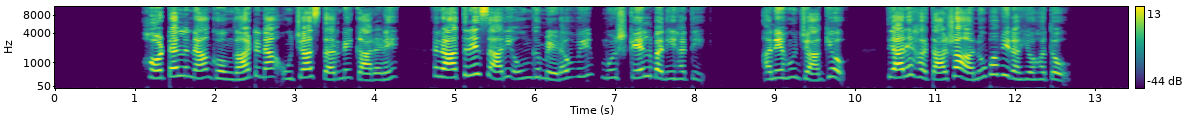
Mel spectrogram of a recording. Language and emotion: Gujarati, sad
